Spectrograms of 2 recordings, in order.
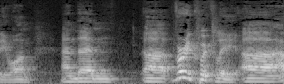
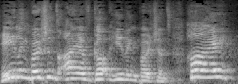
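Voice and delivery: much higher, eager question; chirpy gnome; 9 semitones higher, 3 dB louder than usual. Acted. Gnome checking the order with the customer, squeaky high. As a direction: ask it like a delighted shopkeeper.

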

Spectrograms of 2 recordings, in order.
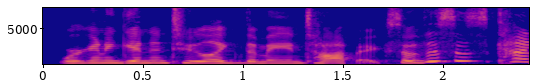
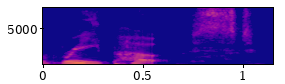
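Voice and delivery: whisper; 4 dB quieter than usual. Retold or imitated. Whispered punchline of a quoted TikTok.

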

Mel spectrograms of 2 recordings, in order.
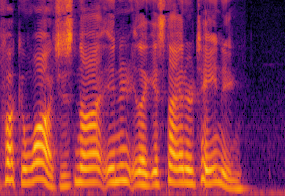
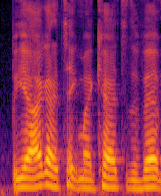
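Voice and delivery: ordinary talk, nothing marked

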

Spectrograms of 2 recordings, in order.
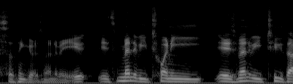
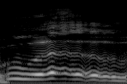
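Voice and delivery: hillbilly whoa; 11 semitones higher, 8 dB louder than usual. Pretend. Hillbilly banter continues.

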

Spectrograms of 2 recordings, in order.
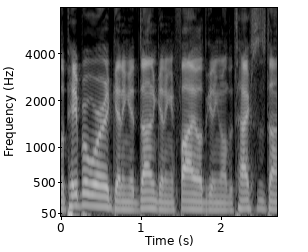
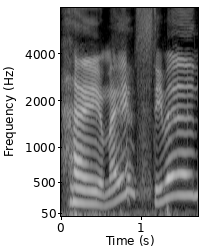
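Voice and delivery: exaggerated high, slow, drawn-out voice; mocking Steven impression; 12 semitones higher, much slower than usual. Podcaster teasing co-host about boyfriend's voice, mocking impression. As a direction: put on a silly high-pitched introduction. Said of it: "He definitely does not talk like that".

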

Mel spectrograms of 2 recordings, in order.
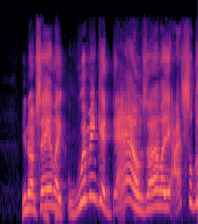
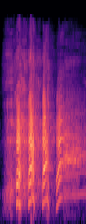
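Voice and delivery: high squealing laugh; 12 semitones higher, 6 dB louder than usual. Real, not acted. Shrill laugh.

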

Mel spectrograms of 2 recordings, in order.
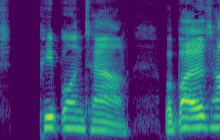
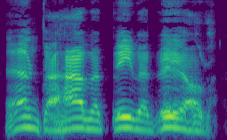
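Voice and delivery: slow, low gloating monster voice; gloating Cthulhu; 3 semitones lower, slower than usual. Acted. Cthulhu gloating to the fooled savior, slow and low. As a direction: savor the betrayal, sinking to a low finish.

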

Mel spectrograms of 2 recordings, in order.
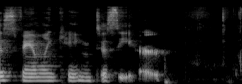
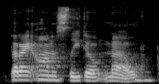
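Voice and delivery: ordinary delivery, nothing marked

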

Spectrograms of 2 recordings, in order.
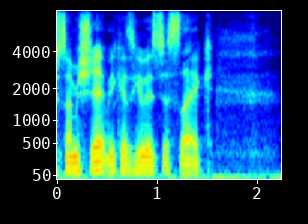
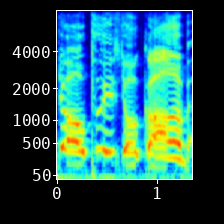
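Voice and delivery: very high, slow begging; put-on squeal of desperation; homeless man impression; 3 dB louder, slower than usual. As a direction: plead in a mock wail. Homeless man pleads, imitated.

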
